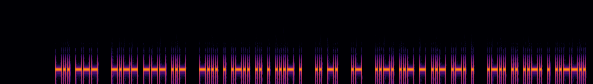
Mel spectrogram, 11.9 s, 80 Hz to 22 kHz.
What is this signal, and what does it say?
Morse code, heard as a keyed tone, about 28 wpm, 700 Hz. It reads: DO YOU BELIEVE IN A FUTURE LIFE?
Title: Sentences from Top 1000 Words 30wpm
